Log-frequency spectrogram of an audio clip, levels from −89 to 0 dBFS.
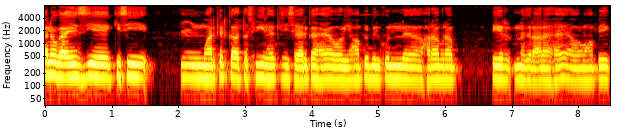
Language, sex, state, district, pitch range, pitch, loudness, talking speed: Hindi, male, Uttar Pradesh, Varanasi, 140-155 Hz, 150 Hz, -17 LUFS, 200 wpm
